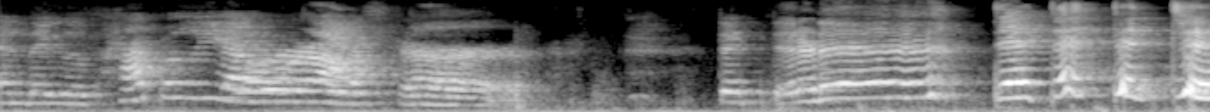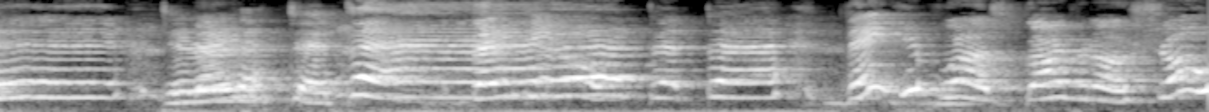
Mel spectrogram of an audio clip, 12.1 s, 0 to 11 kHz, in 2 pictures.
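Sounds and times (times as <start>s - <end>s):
child singing in high voice: 3.6s - 12.0s.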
